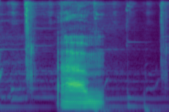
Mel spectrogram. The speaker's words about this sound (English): That's actually the same guitar sound used to make the drip. Right. It's from that same guitar recording.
